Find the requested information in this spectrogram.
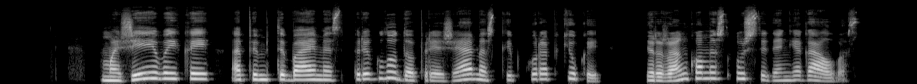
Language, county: Lithuanian, Šiauliai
